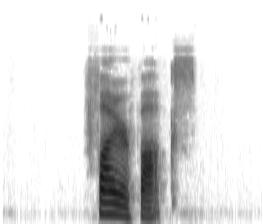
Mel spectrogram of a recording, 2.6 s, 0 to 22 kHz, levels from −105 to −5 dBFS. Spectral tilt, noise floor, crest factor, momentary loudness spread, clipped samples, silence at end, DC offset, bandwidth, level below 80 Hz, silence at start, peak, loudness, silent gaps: -5.5 dB/octave; -88 dBFS; 22 dB; 14 LU; under 0.1%; 0.85 s; under 0.1%; 9.2 kHz; -72 dBFS; 1 s; -2 dBFS; -19 LUFS; none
